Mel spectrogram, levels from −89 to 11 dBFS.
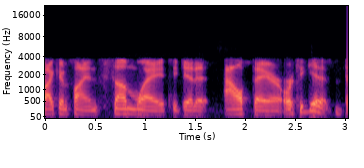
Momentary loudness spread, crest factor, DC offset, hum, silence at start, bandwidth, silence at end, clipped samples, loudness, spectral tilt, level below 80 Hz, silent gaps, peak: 4 LU; 16 dB; under 0.1%; none; 0 s; 3.9 kHz; 0.05 s; under 0.1%; -23 LUFS; -8 dB/octave; -60 dBFS; none; -6 dBFS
